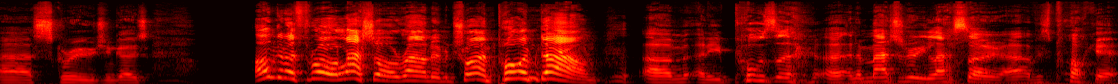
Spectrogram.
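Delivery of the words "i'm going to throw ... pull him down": shrill, very loud, very high character voice. Voicing a character who throws a lasso at Scrooge: George Bailey impression. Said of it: "I'm never ready for the George Bailey impression".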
